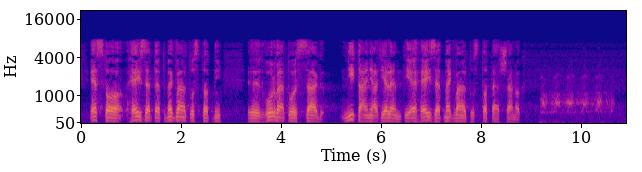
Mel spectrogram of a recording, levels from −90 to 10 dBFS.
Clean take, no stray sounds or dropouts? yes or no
no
